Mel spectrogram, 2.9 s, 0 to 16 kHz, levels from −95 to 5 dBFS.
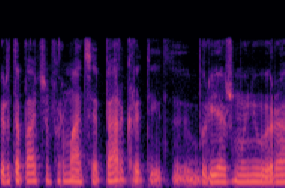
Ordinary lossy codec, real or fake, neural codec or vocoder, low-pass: MP3, 64 kbps; real; none; 7.2 kHz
